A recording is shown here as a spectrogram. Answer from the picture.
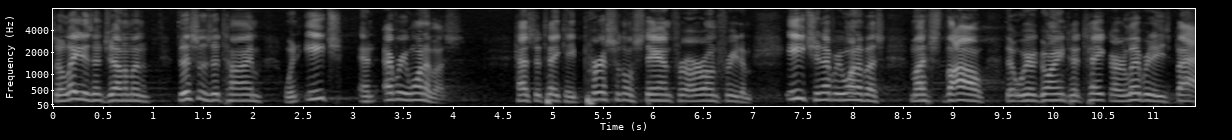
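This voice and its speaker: A man with an American accent projects a raised, high-pitched voice at a fairly quick pace. The tone is bright and sharp, in a very clean recording with a silent background. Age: 60s. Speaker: political candidate. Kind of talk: campaign speech. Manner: animated.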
